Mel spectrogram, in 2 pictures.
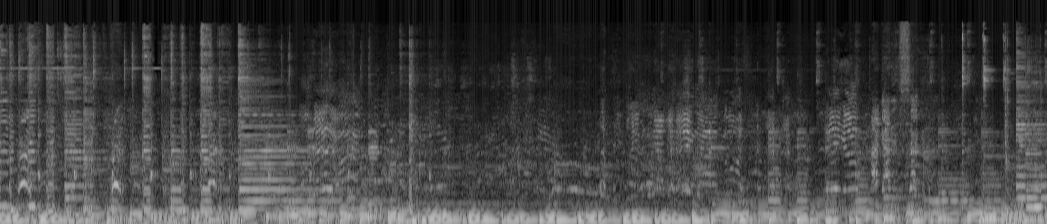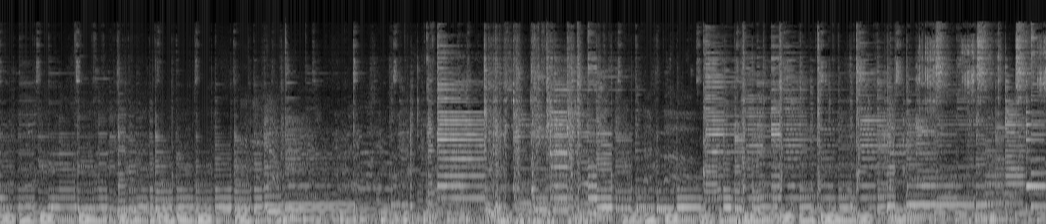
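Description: Live acoustic band playing an instrumental passage: acoustic guitars strumming and picking over a bass guitar line.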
